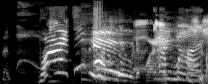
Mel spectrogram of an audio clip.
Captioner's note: shocked hubbub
